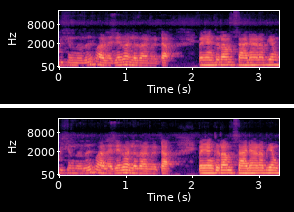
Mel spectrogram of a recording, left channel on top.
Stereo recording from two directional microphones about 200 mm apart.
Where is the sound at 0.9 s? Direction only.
45° right (ahead or behind).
